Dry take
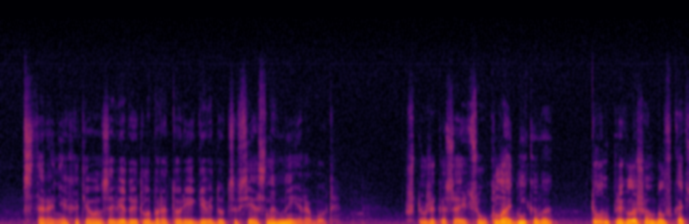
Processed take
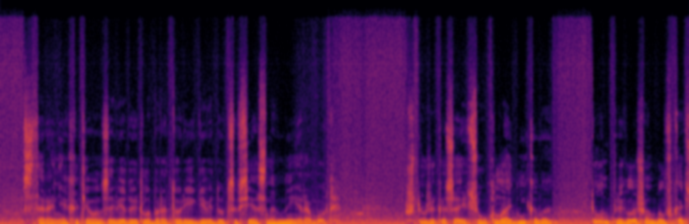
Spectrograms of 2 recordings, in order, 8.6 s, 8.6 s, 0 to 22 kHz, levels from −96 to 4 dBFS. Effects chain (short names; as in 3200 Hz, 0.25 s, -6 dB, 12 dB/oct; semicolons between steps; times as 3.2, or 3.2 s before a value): fast leveller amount 70%; gain -8 dB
